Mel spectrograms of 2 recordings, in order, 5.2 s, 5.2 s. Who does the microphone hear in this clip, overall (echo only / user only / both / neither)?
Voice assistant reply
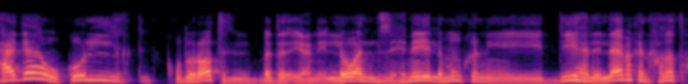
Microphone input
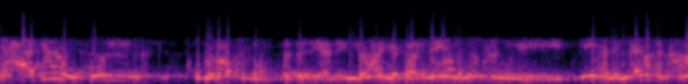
both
